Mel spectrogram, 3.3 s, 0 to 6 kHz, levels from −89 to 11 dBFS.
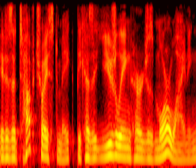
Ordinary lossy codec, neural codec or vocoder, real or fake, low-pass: Opus, 64 kbps; codec, 16 kHz, 8 kbps, FunCodec, trained on LibriTTS, 25 frames a second; fake; 5.4 kHz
